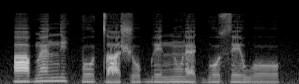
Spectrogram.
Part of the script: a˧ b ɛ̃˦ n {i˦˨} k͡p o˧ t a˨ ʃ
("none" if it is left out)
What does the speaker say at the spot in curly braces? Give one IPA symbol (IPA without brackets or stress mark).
i˦˨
